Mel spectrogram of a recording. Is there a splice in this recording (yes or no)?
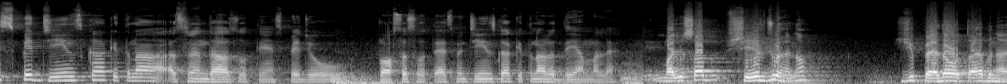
yes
